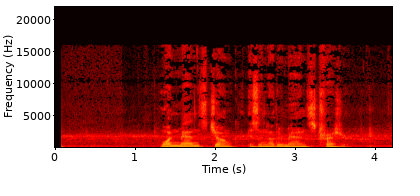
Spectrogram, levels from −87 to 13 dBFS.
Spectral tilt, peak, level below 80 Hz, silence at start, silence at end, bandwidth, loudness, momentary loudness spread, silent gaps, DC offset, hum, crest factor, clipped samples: -4 dB/octave; -12 dBFS; -56 dBFS; 0.1 s; 0 s; 16.5 kHz; -31 LUFS; 17 LU; none; under 0.1%; none; 22 dB; under 0.1%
